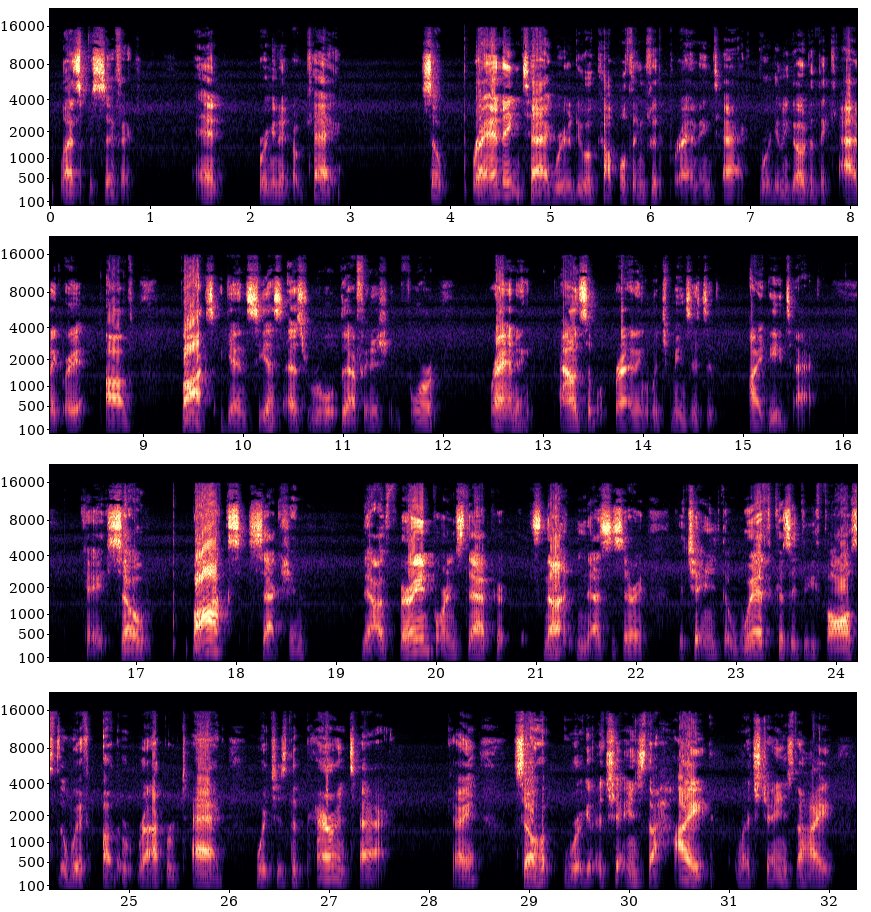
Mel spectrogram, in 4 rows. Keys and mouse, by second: 2.6 click, 17.2 click, 30.0 Tab.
